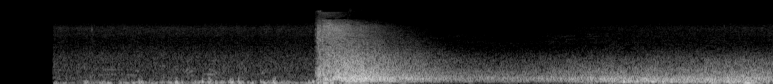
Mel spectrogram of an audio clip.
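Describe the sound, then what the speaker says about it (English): An avalanche control howitzer fires once with a sudden heavy boom that rolls off into a long rumbling decay over steady wind noise outdoors, set against mountain air with faint background murmur before the shot. "Avalanche control howitzer?"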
